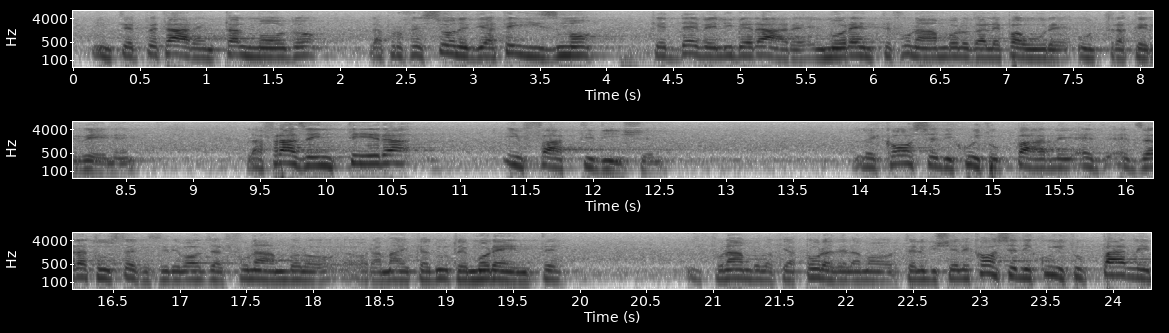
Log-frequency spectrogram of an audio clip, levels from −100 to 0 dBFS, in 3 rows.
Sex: male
